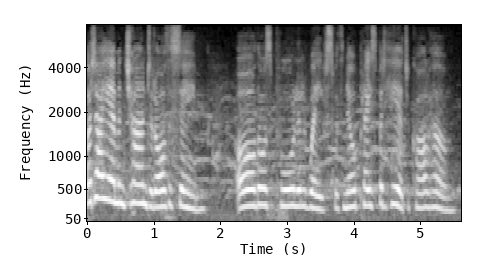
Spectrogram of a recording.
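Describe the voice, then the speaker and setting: An actress playing a devoted, sensible preacher's wife in a radio drama, gentle but firm in manner. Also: female voice, fairly high pitch, normal speed, slight background noise, lightly acted. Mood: tender.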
